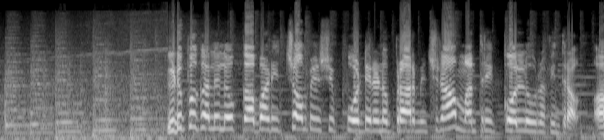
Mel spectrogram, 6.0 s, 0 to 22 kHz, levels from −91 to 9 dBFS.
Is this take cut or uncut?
cut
